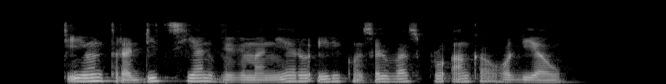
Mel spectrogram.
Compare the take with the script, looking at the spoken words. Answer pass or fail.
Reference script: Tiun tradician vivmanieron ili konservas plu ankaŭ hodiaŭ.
pass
